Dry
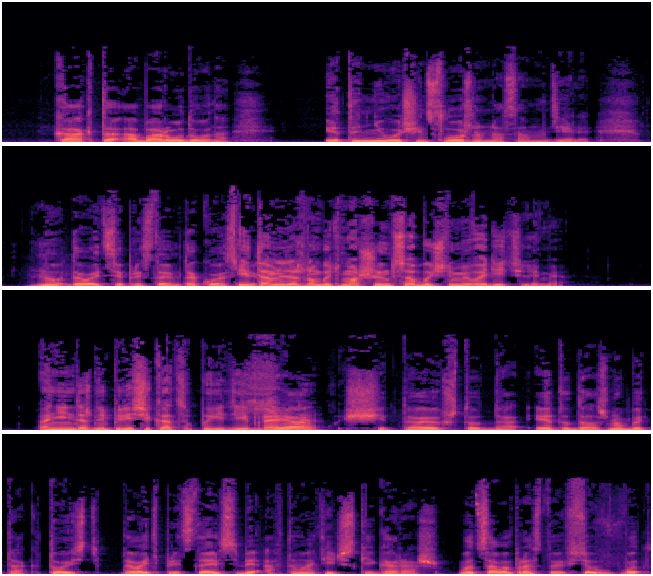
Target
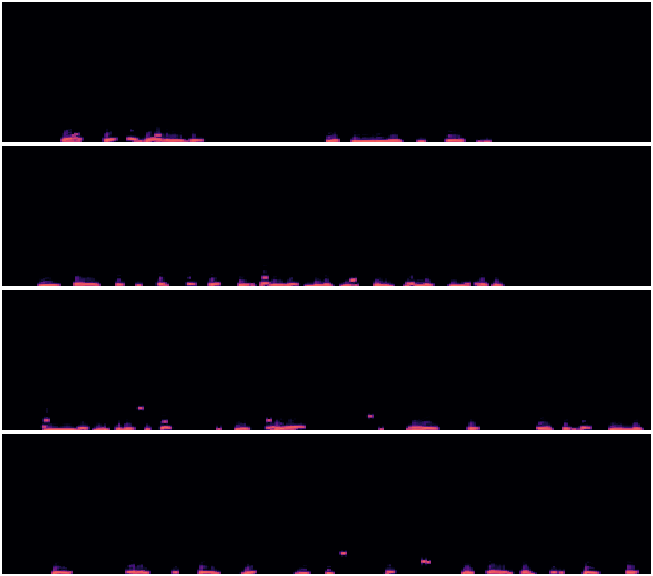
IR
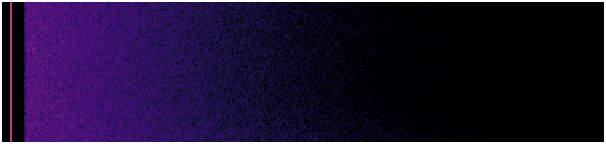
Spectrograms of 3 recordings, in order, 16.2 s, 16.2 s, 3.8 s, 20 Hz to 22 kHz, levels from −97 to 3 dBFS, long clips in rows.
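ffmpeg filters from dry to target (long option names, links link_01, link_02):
-af "highpass=frequency=140:poles=1,afftfilt=real='re*gte(hypot(re,im),0.282)':imag='im*gte(hypot(re,im),0.282)':win_size=1024:overlap=0.75,acompressor=threshold=-35dB:ratio=6,volume=1.5dB"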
